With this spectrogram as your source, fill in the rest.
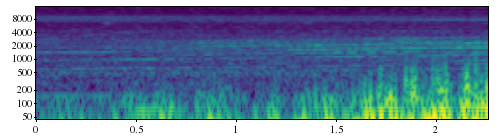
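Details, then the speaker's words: Geely Geometry EV pulling away and braking hard: low irregular creaking thumps over drive hum, traced to the right front lower control arm bushing rubbing; not the motor mounts. "现在去听的话，很明显就是右前下支臂这个大臂一起步一刹车那里传来的。但是这个声音呢，的确是摩擦片，就是不是什么摩擦片了，就是胶套摩擦出来的声音哦。"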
